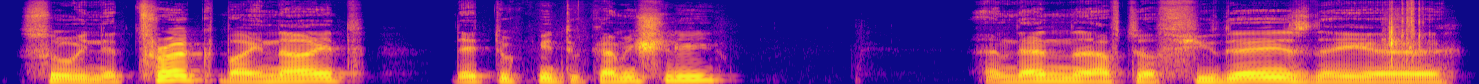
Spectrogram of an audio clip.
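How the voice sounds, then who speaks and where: A medium-pitched man with a French accent and ordinary pitch variation, in a very clean recording with a silent background. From Morocco. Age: 80s+. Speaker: war photojournalist. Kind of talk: interview testimony. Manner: halting.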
